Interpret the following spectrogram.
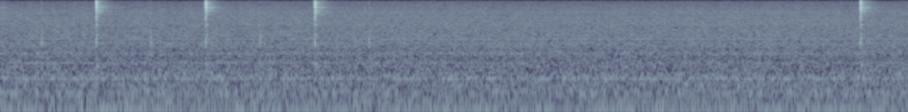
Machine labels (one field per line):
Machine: valve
